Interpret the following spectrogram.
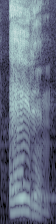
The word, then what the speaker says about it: Eden: the word eden means it's pronounced hayden and it means pleasure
